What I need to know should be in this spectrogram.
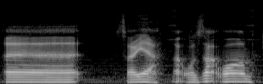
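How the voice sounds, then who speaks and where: A man's voice: on the low side, level tone, slow, fairly bright tone, smooth, soft background music. Man giving chatty, informal game commentary. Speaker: host of a retro gaming channel. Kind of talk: casual off-the-cuff gameplay commentary.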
